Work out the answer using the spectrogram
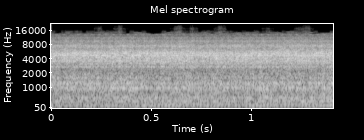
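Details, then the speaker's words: Salvage auction vehicle, engine bay very wet at rear, alternator charging: engine idling under a loud, steady hissing whir from the accessory drive drowning out the motor; loud accessory noise, cause unknown. "Okay, so there's an accessory over here making a ton of noise."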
